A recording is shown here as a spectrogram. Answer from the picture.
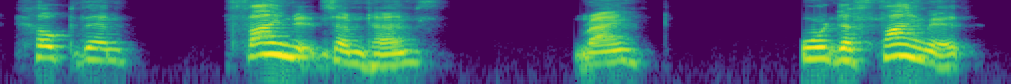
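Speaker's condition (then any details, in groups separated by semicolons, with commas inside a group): Cerebral palsy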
